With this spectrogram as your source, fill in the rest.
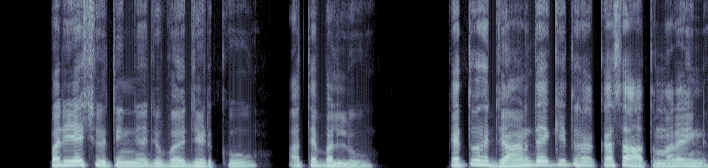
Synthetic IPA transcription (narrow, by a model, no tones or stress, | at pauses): pɐɾjiːsʊɛt̪ɪjãd͡ʒobɐd͡ʒʱɪɽku | ɐt̪ɛbɐlːu | kɛt̪ʊɦɛd͡ʒaːɽ̃d̪ɛk̬it̪̬ʊɦɛkɐsaːt̪maɾɛɦɪn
